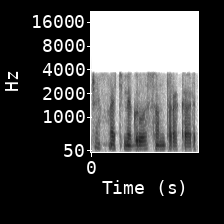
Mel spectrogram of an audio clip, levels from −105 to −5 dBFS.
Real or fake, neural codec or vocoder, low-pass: real; none; 3.6 kHz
